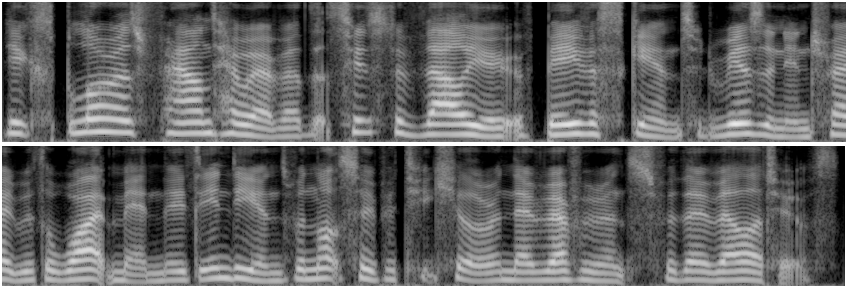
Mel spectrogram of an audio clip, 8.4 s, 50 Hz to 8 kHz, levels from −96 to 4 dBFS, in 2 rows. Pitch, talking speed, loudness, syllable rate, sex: 195 Hz, 220 wpm, -19 LUFS, 6.3 syllables/s, female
